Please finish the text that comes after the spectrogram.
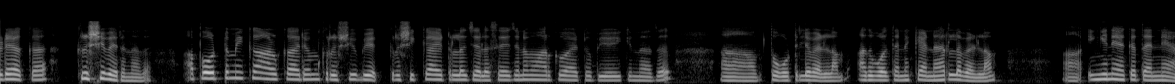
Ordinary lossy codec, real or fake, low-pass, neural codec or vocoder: none; real; none; none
